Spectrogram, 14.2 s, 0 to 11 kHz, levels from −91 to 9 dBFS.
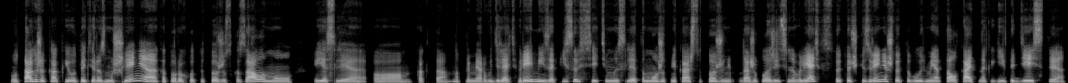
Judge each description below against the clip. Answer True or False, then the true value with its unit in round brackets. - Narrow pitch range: True (1.4 semitones)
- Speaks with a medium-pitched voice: True (180 Hz)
